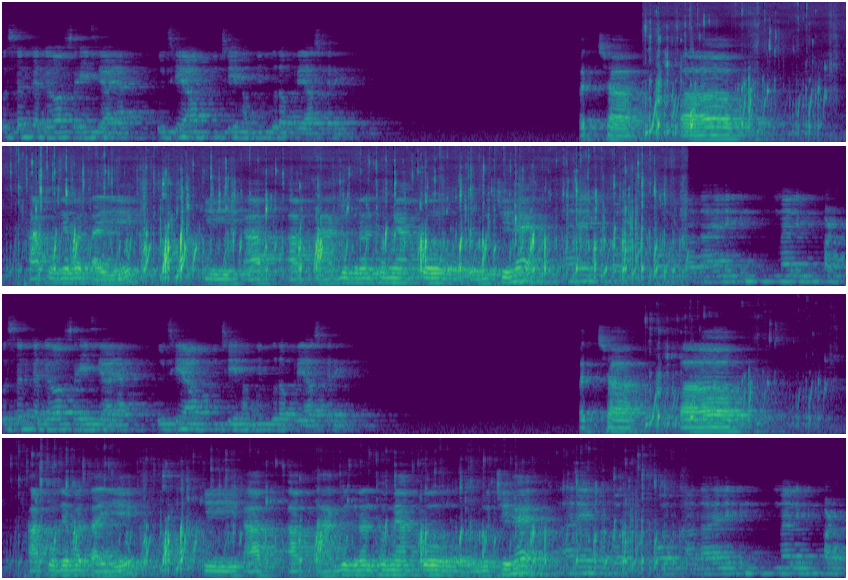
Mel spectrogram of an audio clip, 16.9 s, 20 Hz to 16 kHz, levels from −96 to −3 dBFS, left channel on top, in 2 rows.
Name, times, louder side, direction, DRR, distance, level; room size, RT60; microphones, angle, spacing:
voice 1, 0.0-1.3 1.6-3.4 14.0-14.7 15.0-16.8, right 1 dB, 15° right, -1 dB, 2.8 m, -47 dB
voice 2, 6.0-6.3 6.8-7.3 8.7-9.8 10.5-13.8, equal, 40° right, 0 dB, 1.5 m, -36 dB
Liquid, 6.4-7.1 7.3-15.3, left 7 dB, 60° left, 0.4 m, -38 dB
10.5 x 10.0 x 8.5 m, 0.94 s
head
